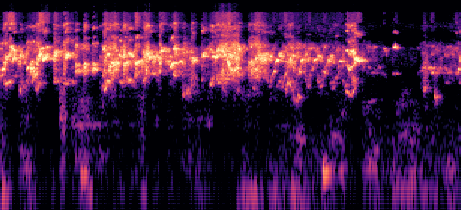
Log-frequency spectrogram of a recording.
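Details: Lovebirds kept as pets produce a loud, unbroken wash of piercing chirps and chatter that fades and thins out during the last second.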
